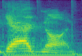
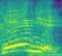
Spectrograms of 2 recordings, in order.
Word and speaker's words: Gagnon: You pronounce my last name Gagnon. It's Gagnon. It's French Canadian.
